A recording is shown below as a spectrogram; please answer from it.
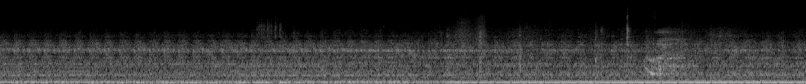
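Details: Truck idling after its failing vacuum pump was fixed, restoring power brakes and clearing the brake warning light: smooth, steady clatter with an even low beat and no knocks or misses. A normal healthy idle.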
